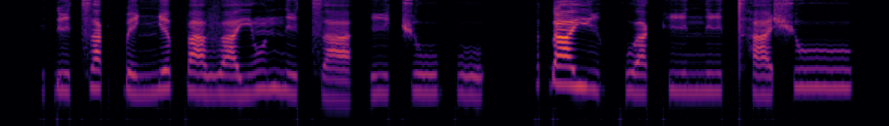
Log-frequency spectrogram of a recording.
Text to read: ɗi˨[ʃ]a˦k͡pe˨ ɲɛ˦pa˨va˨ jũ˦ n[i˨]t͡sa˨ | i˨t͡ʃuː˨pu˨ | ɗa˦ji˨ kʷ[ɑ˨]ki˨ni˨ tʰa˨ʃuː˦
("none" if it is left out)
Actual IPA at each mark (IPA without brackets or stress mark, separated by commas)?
t͡s, i˨, a˨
